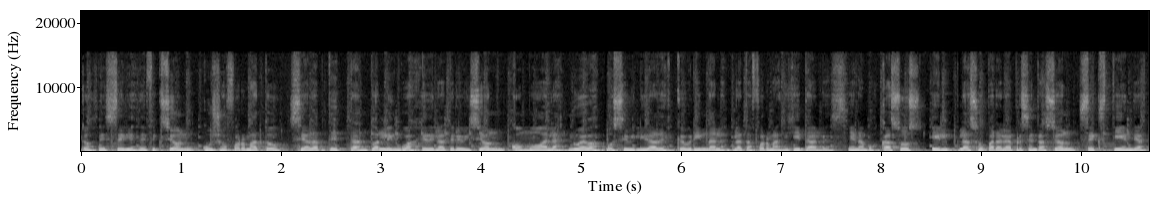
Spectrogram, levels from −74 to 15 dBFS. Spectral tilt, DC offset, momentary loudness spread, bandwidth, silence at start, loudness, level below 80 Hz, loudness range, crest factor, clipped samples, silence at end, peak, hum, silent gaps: -7 dB/octave; under 0.1%; 3 LU; 16 kHz; 0 s; -13 LUFS; -24 dBFS; 2 LU; 10 dB; under 0.1%; 0 s; -2 dBFS; none; none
